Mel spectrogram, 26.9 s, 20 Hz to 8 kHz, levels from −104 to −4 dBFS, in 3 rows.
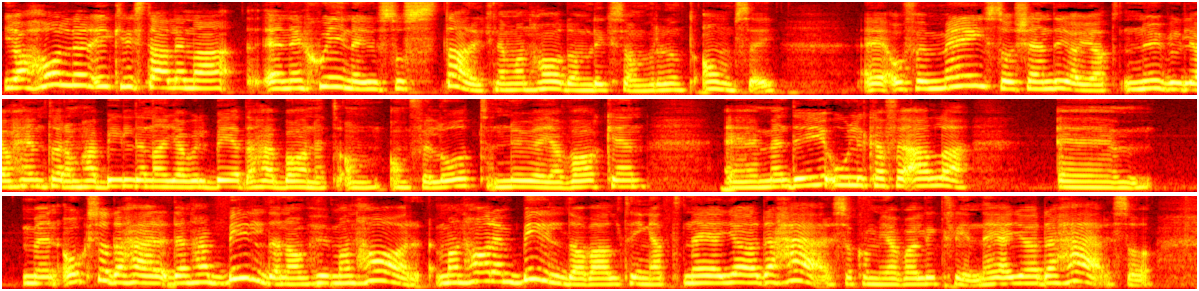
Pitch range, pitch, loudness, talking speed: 195-245 Hz, 220 Hz, -19 LUFS, 200 wpm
